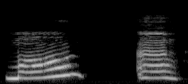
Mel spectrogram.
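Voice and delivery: high, drawn-out happy wail; emotional announcement. Retold or imitated. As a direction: reenact breaking big news to mom, stretching it out. Retold call to mom with news.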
